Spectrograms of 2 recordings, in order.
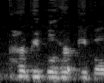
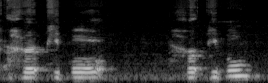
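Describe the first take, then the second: First: Said in the usual way. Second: Hurt people said slowly, each word weighed; slow quoted saying. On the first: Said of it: "I get those vibes, like". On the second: Shown as a demonstration. Quoting a familiar saying about hurt people, slow and deliberate. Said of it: "You know that quote".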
